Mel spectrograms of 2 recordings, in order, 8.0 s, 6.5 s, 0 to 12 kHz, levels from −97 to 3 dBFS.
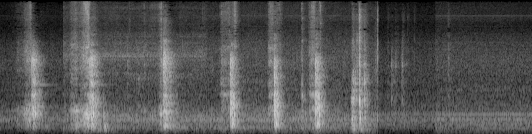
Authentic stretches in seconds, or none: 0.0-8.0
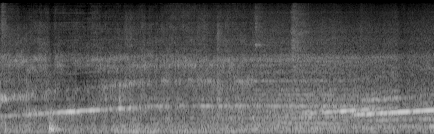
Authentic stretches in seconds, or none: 3.8-6.5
